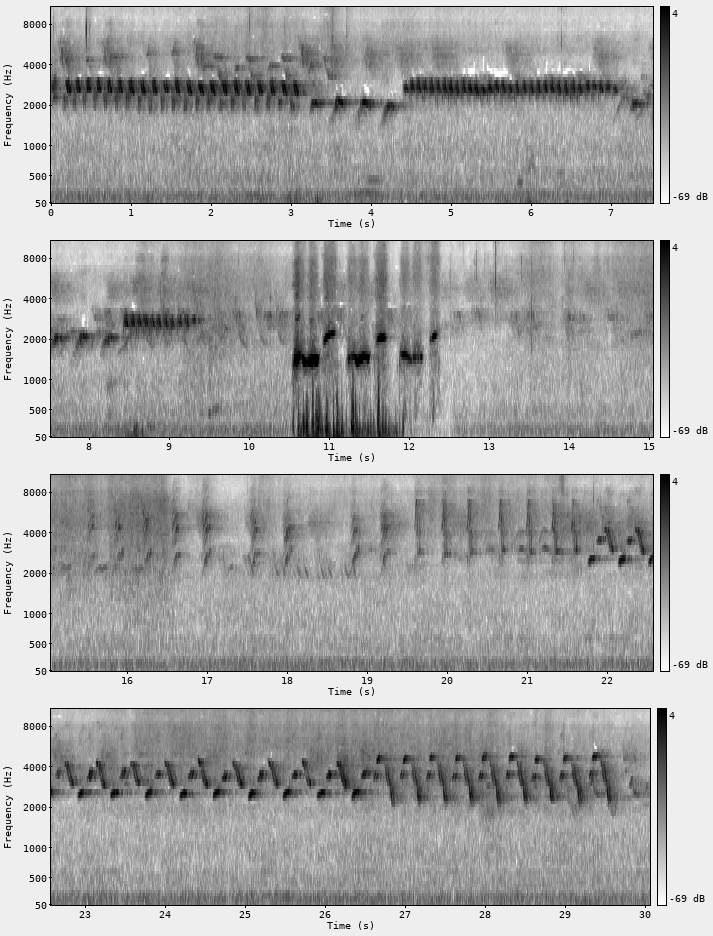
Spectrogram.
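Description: Songbirds singing in the trees: long fast trills at the start, then rapid repeated chirping phrases through the second half. About a third of the way in comes the loudest sound, a brief rumble close to the microphone with three short whistle-like notes.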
